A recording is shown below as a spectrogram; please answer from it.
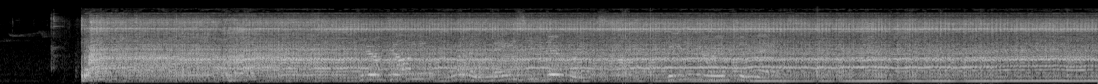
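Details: RC nitro engine, heated up beforehand and started without priming, about 75–80°F ambient: it catches at once and holds a steady, even high-pitched buzz with no misses or surging, running cleanly.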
